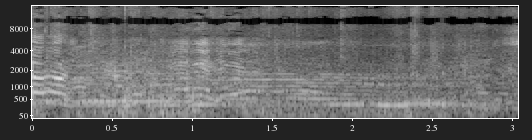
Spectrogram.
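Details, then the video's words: Cattle coming down off a truck in Indonesia: a wavering, bending moo runs through most of the moment, layered with people talking nearby and outdoor background noise. "KUMPULAN SAPI EXTRIM TURUN DARI TRUK"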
